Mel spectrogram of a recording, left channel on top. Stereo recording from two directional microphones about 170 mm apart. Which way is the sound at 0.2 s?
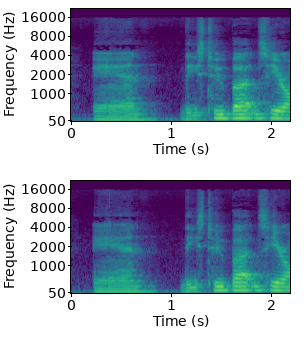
30° right (ahead or behind).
